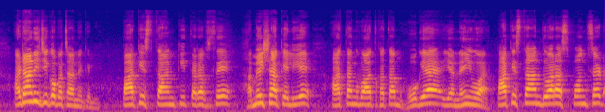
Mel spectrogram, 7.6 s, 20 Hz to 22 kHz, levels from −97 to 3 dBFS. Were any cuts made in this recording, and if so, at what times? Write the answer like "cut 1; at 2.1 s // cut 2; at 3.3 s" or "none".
cut 1; at 1.3 s // cut 2; at 6.1 s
